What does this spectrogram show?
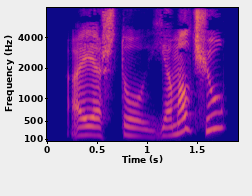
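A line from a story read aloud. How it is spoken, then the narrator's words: Snorted. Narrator (Russian): хмыкнул Кирилл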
